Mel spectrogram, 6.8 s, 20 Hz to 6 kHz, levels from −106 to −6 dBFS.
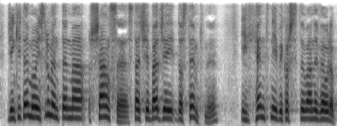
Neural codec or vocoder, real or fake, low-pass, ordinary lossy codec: codec, 16 kHz in and 24 kHz out, 1 kbps, XY-Tokenizer; fake; 5.4 kHz; none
